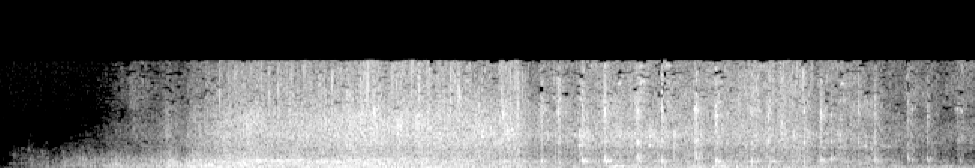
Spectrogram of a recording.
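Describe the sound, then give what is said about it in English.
A heavy storm in the Dolomites mountains: a downpour swells in within the first second and roars on steadily, with a deep rumble of thunder underneath, loud, no voices. “It was the worst storm they'd ever known in the Dolomites.”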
